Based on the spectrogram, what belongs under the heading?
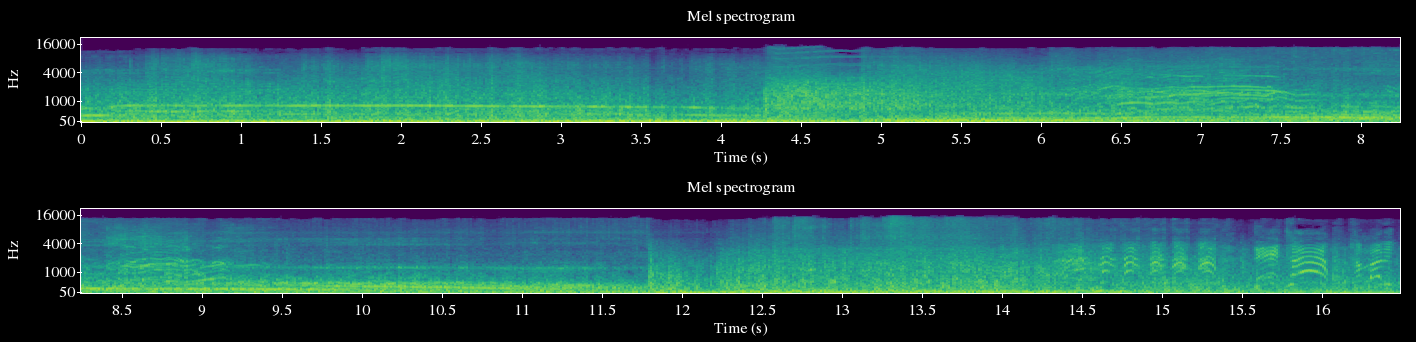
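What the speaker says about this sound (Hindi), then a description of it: "देखा हमारी तेज आवाज वाली तोप की ताकत को।" Booming cannon blasts from a cartoon battle, loud and repeated, with bursts and pops amid whooshing effects, music and animated voices talking throughout.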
